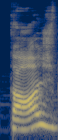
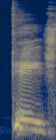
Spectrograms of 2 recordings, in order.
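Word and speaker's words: gauge: I keep forgetting cuz I thought it was god, but it's not. Gage, that's what it was.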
